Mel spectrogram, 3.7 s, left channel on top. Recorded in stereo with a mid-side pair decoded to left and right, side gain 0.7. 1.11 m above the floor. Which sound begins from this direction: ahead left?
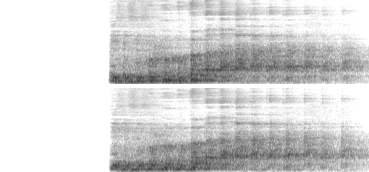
Laughter, at 1.1 s.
